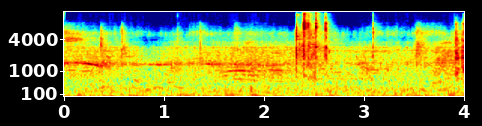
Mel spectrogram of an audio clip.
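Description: Spoon and glass-jar clicks with light rustling as marinated beef is spooned onto aluminium foil, a short cluster of sharp clicks about halfway through, over a steady low rumble.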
